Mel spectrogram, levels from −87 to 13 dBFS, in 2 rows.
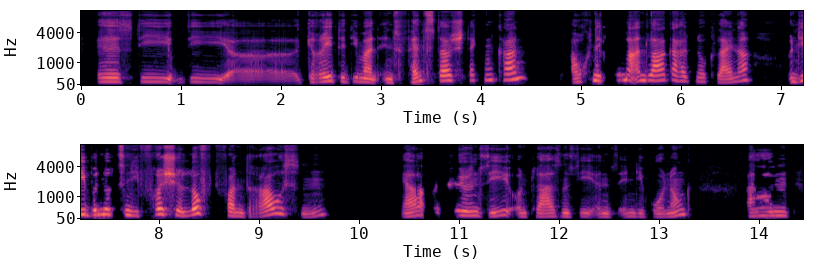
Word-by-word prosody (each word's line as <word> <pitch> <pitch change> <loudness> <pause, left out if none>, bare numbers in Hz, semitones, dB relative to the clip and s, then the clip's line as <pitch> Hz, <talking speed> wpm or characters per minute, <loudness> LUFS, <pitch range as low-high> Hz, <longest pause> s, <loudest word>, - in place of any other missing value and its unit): ist 170 0 -2
die 170 -1 -5 0.2
die, 155 -3 -8
äh, 100 +2 -12
Geräte, 175 +3 +1
die 180 +3 -8
man 155 -4 +4
ins 140 - -5
Fenster 215 +6 +2
stecken 240 +2 -2
kann, 265 +7 +3 0.4
auch - - -5
'ne 225 -2 +4
Klimaanlage, 235 0 +2
halt 200 -3 -6
nur 170 -3 -9
kleiner. 185 - -1 0.4
Und 170 - -5
die 225 - +5
benutzen 215 0 +2
die 180 - -6
frische 235 0 +7
Luft 245 +11 +5
von 160 -4 0
draußen, 180 - -1 0.7
ja, - - +1
und - - -8
kühlen 180 -2 +1
sie 155 +6 -3
und 140 +1 -9
blasen 140 +1 -2
sie 140 +1 -11
ins 135 -2 -9
in 145 - -12
die 135 -2 -12
Wohnung. 140 - -5 0.6
Ähm, 170 +2 -5
175 Hz, 155 wpm, -26 LUFS, 150-220 Hz, 0.7 s, frische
